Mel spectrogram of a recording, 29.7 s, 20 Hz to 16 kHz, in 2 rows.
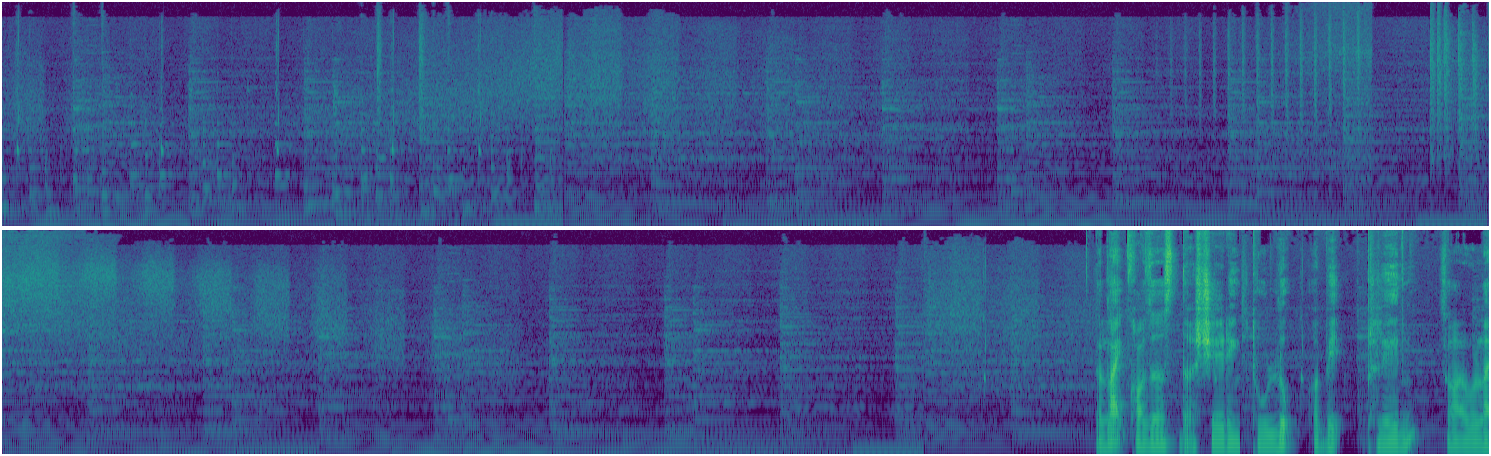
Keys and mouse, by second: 0.0-11.1 typing, 0.2 alt+click, 0.4 click, 0.7 click, 0.9 click, 1.1 alt+click, 1.5 click, 2.2 alt+click, 2.5 click, 3.3 click, 3.4 alt+click, 3.8 click, 4.0 click, 4.4 click, 5.0 click, 5.2 click, 5.5 alt+click, 5.7 click, 6.2 alt+click, 6.7 click, 7.8 click, 8.0 click, 8.6 alt+click, 8.7 alt+click, 8.9 click, 9.1 alt+click, 9.4 alt+click, 9.5 click, 10.0 click, 10.3 alt+middle click, 10.7 click, 11.2 click, 11.7 click, 12.2 alt+click, 12.3 click, 12.5-21.0 typing, 12.9 click, 13.2 click, 13.5 click, 14.5 alt+click, 14.9 click, 15.0 click, 15.2 click, 15.9 alt+middle click, 16.0 click, 16.3 click, 16.8 click, 16.9 alt+click, 17.1 click, 17.6 click, 17.9 click, 18.2 click, 19.6 click, 20.2 click, 20.8 click, 22.0 click, 22.2 -, 22.3 Return, 22.5 click, 23.6 0, 23.7 Return, 23.9 click, 24.0 s, 24.1 click.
